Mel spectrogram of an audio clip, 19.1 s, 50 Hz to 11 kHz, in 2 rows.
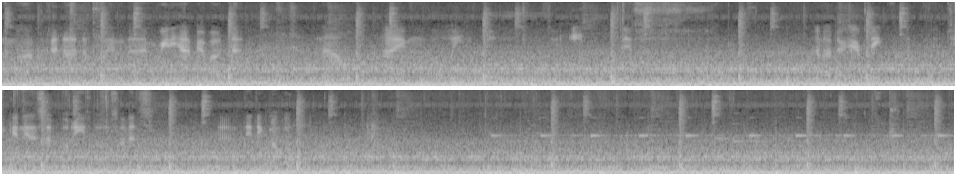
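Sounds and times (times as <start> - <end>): airliner cabin drone: 0.0 - 19.0.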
